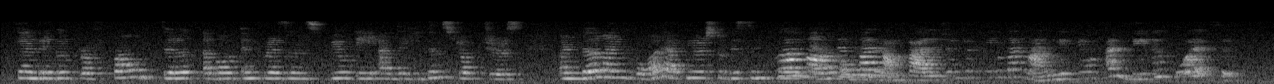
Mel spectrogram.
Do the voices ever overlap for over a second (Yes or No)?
Yes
